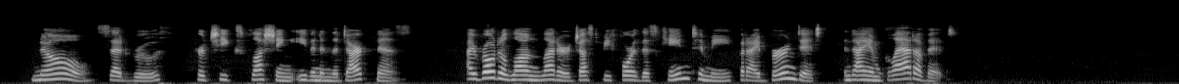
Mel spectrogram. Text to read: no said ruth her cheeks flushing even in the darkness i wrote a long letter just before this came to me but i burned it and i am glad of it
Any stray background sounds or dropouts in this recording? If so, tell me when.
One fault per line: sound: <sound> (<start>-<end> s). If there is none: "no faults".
no faults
